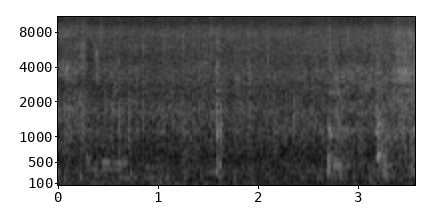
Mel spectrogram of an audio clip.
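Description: A spoon stirs a sizzling tempering through mint and onion curry pieces in a pan, with steady frying hiss and scattered scraping clicks throughout.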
